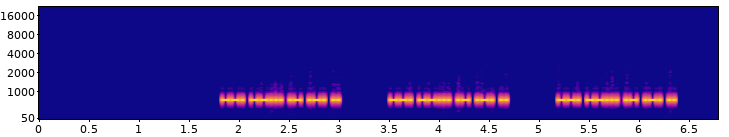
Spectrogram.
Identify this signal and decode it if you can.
Morse code, heard as a keyed tone, about 48 wpm, 700 Hz. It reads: G7ARI G7ARI G7ARI
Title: DXCC-100 Call Signs - 5 Characters - Repeated 3x - 50wpm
